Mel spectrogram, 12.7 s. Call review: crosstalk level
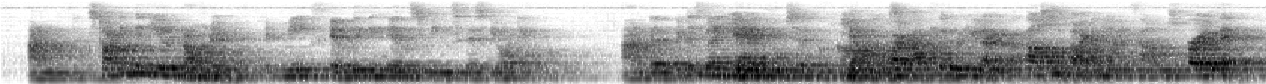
present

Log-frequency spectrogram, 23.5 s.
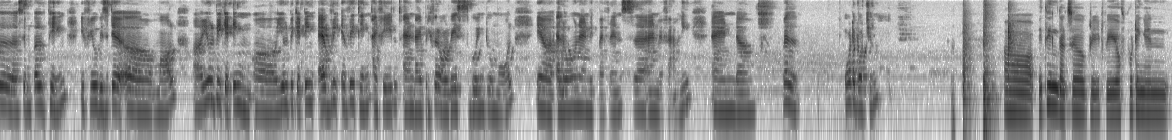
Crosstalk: none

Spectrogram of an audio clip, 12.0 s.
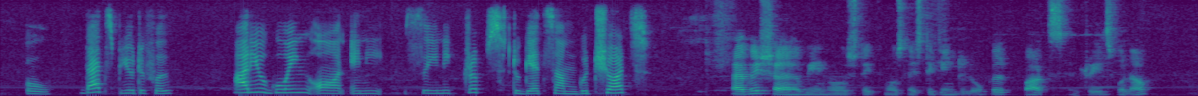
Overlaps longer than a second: none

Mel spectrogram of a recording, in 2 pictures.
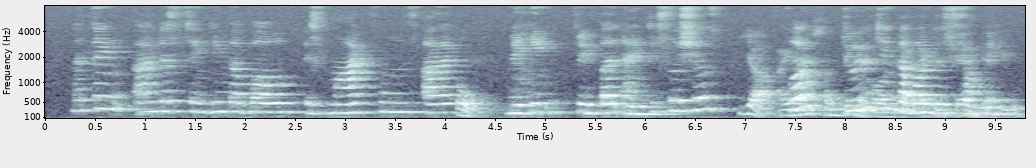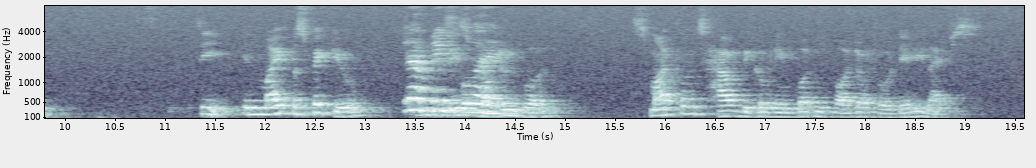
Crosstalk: present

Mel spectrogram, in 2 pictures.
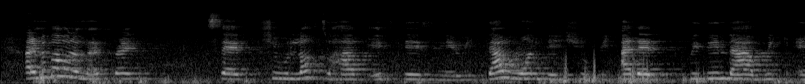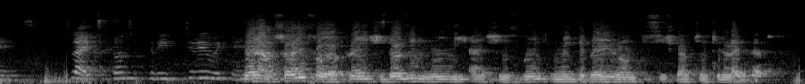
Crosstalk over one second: present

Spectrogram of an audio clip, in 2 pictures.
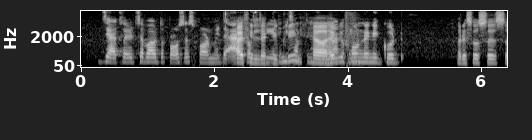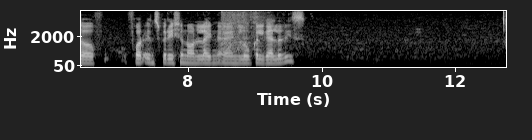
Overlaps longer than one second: present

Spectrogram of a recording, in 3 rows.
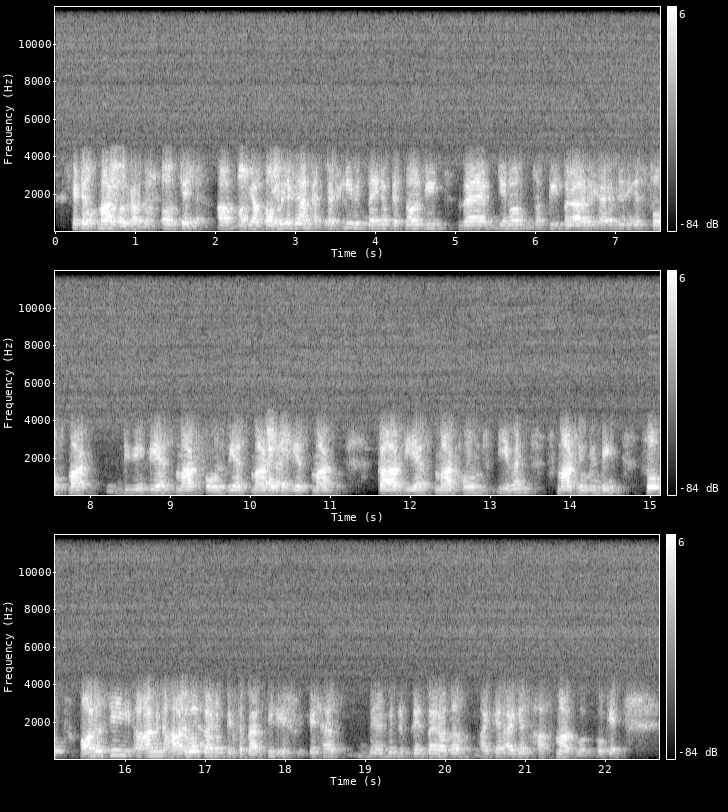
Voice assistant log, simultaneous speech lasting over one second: present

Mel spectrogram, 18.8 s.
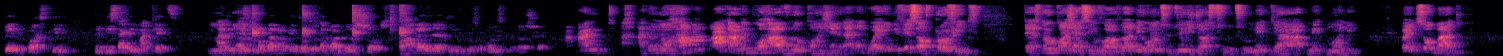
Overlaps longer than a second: none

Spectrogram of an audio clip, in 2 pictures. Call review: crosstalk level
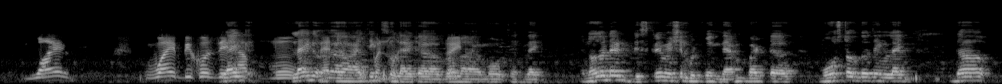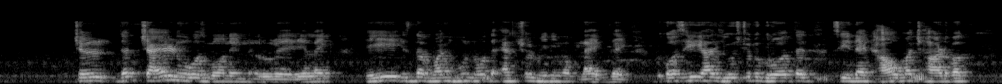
present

